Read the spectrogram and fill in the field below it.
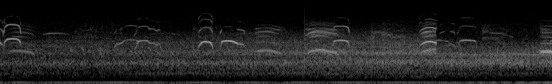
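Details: Eurasian oystercatcher at Peenemünde, giving sharp, arched piping notes, several overlapping and spaced irregularly, some doubled, over steady low rumble and faint background hiss.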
